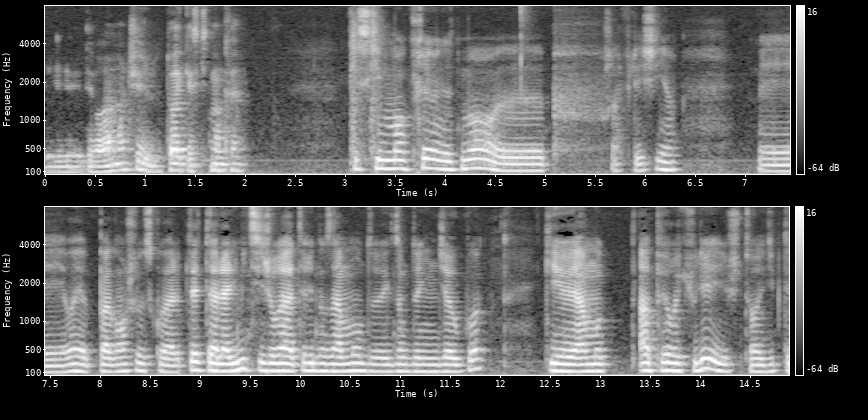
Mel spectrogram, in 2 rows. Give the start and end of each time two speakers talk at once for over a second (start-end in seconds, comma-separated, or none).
none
